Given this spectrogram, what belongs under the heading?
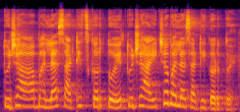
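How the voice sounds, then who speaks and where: Woman reading an older village chief smoothing things over, coaxing. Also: high voice, fast talker, bright, forceful tone. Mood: placating. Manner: coaxing, placating. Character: placating older village headman.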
